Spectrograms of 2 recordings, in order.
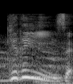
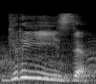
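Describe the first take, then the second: First: The final consonant is a voiced z sound. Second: The final consonant is a voiced z sound.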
